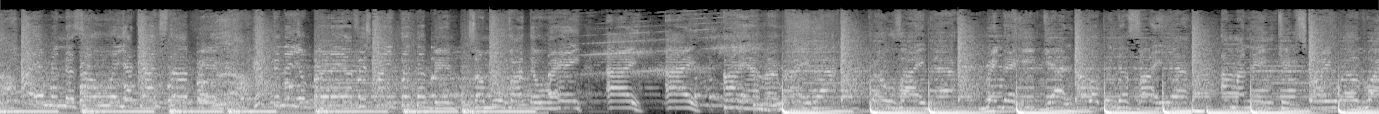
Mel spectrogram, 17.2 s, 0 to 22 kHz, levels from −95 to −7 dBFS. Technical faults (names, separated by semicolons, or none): none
